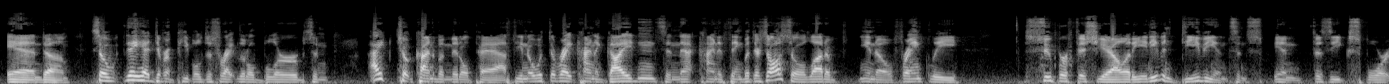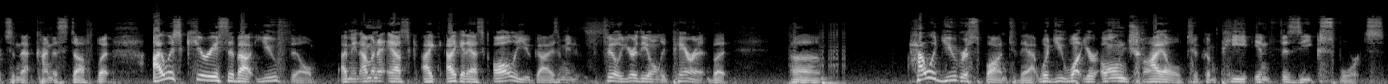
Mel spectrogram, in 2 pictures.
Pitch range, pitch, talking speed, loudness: 105-135 Hz, 120 Hz, 220 wpm, -17 LUFS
